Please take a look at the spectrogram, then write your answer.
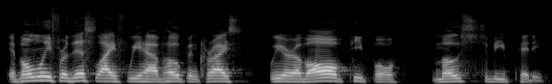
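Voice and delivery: preacher reading scripture, rising in force. Acted. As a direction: read the passage with building weight.

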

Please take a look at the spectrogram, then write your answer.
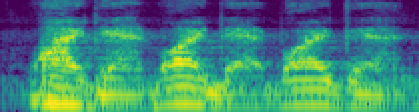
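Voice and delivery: low, soft, repeated mock whine; understated imitation of a child asking why; a hint of a nagging child. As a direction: lightly mimic a pestering kid. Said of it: "I look at Nancy and I go".

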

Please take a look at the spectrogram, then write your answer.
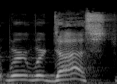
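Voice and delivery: usual speaking voice

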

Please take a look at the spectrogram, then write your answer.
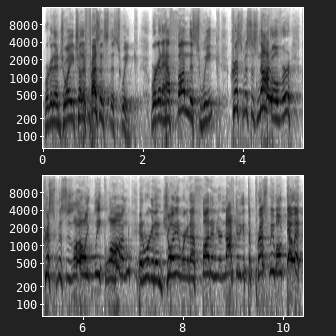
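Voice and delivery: high, loud shout refusing the gloom; father yelling at the family dinner table to keep the joy going. Retold or imitated. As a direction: bellow it to ban the post-Christmas blues. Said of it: "I yelled at him just like that".

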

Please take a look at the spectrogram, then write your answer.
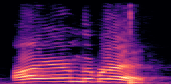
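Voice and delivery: loud, high, exasperated declaration. Acted. Jesus to the crowd, loud exasperated declaration. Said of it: "it's almost exasperated here".

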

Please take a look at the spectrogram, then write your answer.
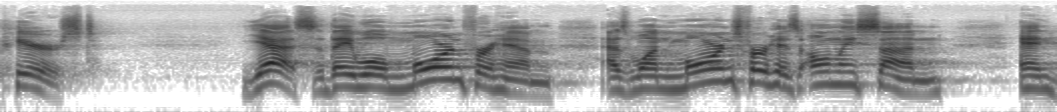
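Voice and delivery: slow, loud, weighty reading of prophecy; solemn scripture reading. Acted. Preacher reads Zechariah to his congregation, slow and solemn. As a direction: proclaim each line slowly to the congregation.

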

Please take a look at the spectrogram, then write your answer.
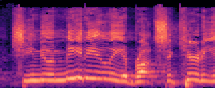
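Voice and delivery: normal talking voice

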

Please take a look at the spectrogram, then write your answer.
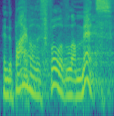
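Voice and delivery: normal talking voice

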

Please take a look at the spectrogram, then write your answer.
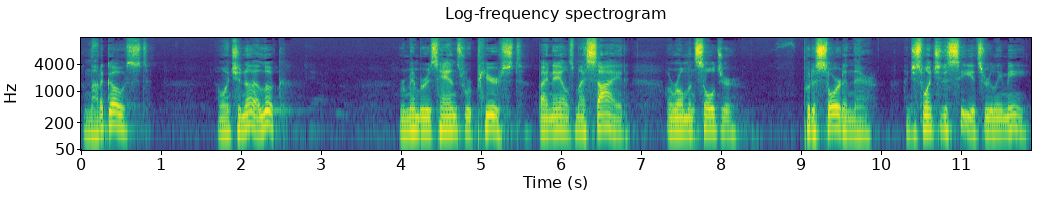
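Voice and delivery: soft, low, gentle reassurance; quietly convince them it's really him; reassuring Jesus. Retold or imitated. Jesus showing disciples his wounds, soft and tender. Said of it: "So he's like".

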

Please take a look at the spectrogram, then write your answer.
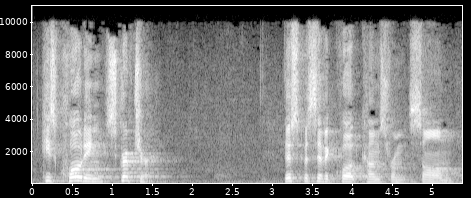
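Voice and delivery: ordinary talk

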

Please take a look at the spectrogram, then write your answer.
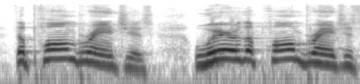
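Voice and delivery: loud, high, slow desperate shout; shouting donkey. A narrator's reading. The donkey shouts at the marketplace crowd, loud and high. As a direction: cry out for the missing palm branches. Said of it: "he shouted".

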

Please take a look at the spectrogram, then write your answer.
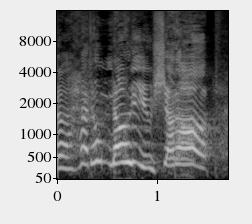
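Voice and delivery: high, loud, laughing mock snap at the crowd; grumpy runner. Pastor mimics an exhausted runner telling cheering fans to go away, high and laughing. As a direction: play the worn-out runner shooing off cheering strangers.

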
